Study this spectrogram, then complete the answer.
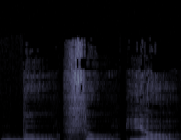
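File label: "buthuyo", concatenated syllables; Affixing experiment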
